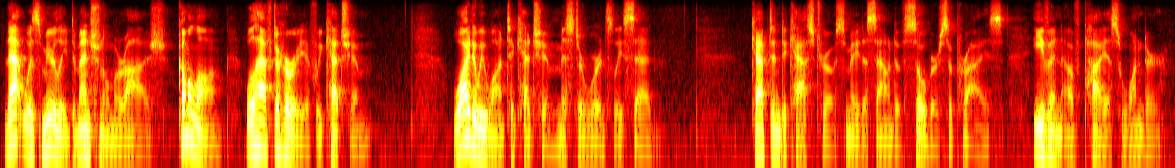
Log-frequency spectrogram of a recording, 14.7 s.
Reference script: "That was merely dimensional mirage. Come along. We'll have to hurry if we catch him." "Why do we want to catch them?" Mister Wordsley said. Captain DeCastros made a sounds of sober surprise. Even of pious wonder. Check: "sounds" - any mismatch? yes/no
yes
